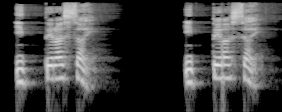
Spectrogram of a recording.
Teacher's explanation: 因为口语里边て后面的い经常省略，所以叫做行ってらっしゃい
